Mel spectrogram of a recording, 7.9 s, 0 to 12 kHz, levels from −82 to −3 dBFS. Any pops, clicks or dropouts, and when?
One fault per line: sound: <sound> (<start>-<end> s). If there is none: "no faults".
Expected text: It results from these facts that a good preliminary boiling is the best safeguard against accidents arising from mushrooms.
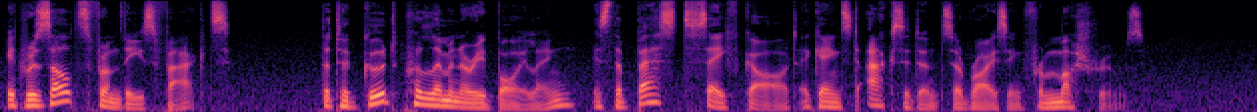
no faults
